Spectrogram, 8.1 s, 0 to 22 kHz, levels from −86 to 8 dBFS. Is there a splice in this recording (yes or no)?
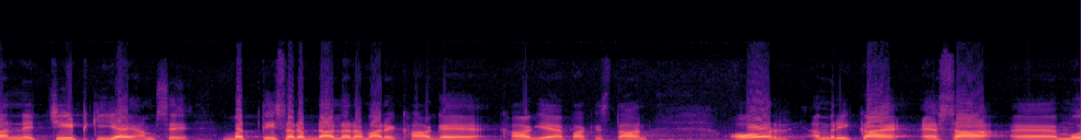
no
